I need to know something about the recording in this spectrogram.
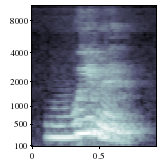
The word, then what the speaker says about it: women: Faites attention pour la prononciation du pluriel et du singulier. Man. Man. Woman. Women.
